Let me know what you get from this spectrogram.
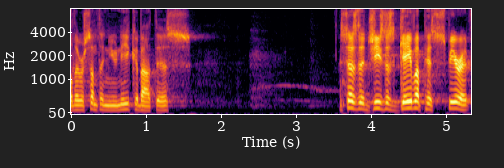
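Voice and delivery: usual speaking voice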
